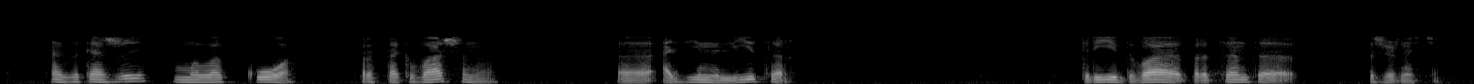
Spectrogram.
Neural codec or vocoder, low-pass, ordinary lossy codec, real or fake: none; 3.6 kHz; MP3, 16 kbps; real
